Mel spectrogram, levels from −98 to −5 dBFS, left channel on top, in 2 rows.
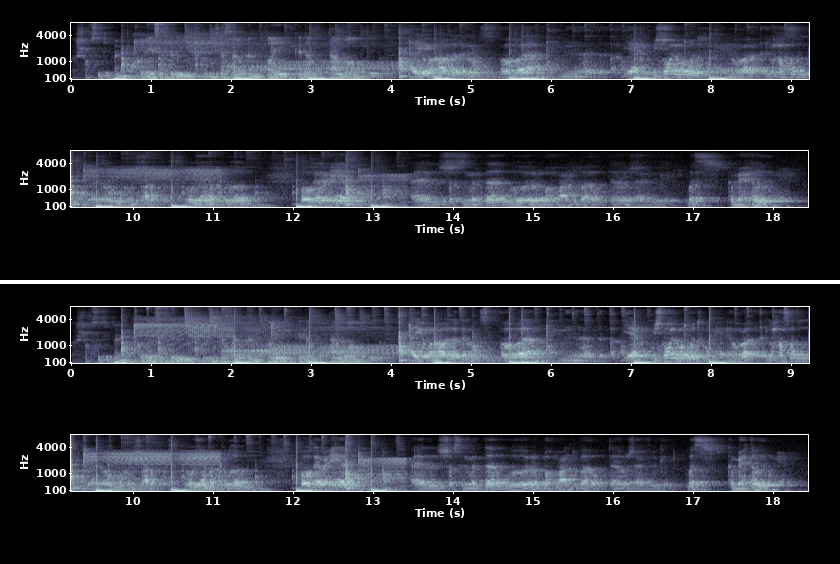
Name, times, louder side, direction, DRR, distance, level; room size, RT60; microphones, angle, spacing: voice 1, 0.1-3.9 6.1-6.4 11.3-11.5 17.7-17.9, left 1 dB, 50° left, -1 dB, 3.8 m, -37 dB
sound 1, 0.5-6.0 6.4-6.5 6.9-7.4 7.7-7.8 8.0-8.5 8.9-9.0 9.2-11.1 11.5-11.6 11.9-12.4 12.7-13.4, right 1 dB, 50° right, 1.5 m, -29 dB
voice 2, 4.2-12.8 13.5-18.2, right 1 dB, 80° right, -3 dB, 7.3 m, -35 dB
21.0 x 13.0 x 4.7 m, 0.80 s
head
